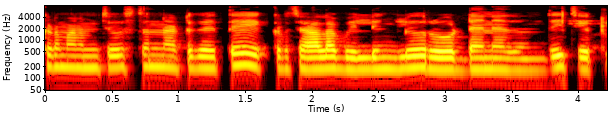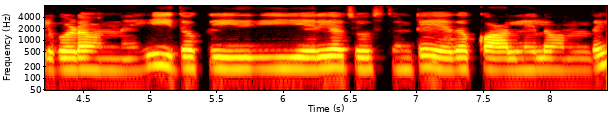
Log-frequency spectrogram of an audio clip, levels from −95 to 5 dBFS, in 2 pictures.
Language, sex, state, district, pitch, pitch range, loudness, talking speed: Telugu, female, Andhra Pradesh, Srikakulam, 180 Hz, 170-190 Hz, -22 LUFS, 165 wpm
